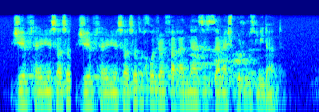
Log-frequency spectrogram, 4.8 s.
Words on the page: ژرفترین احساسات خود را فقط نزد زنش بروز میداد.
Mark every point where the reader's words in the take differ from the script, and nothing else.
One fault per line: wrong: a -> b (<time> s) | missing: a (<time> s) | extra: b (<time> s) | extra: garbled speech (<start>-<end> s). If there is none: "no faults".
extra: ژرفترین احساسات (1.1 s)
